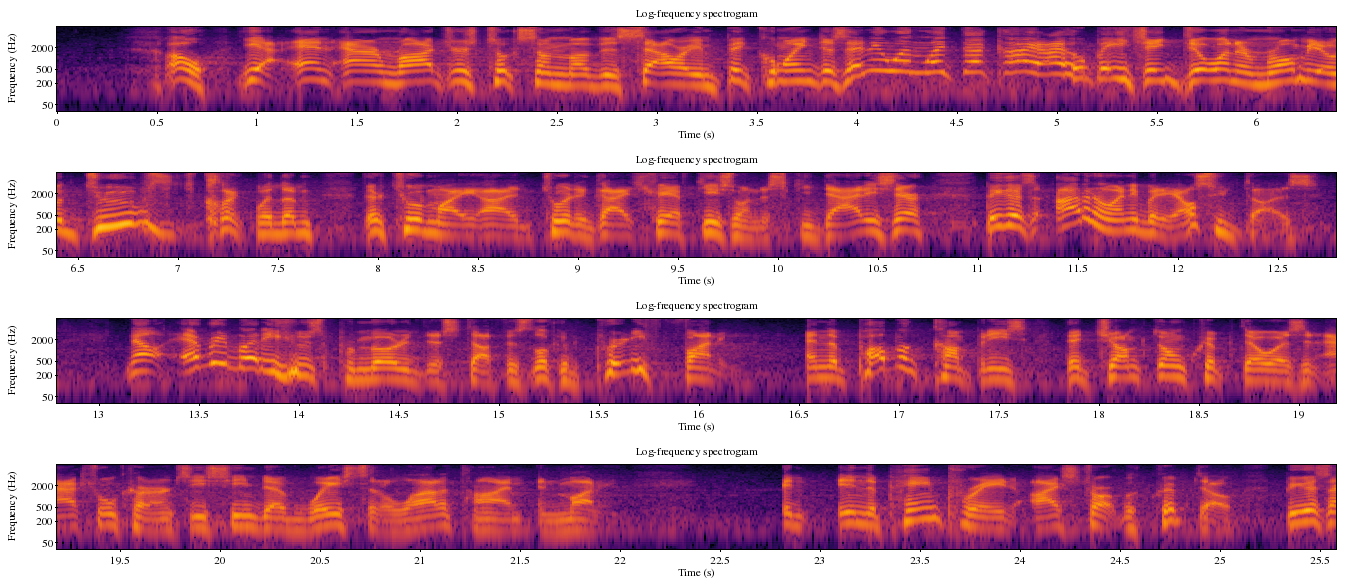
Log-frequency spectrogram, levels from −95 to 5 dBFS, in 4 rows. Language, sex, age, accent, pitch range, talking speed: English, male, 50-69, American, 140-230 Hz, 210 wpm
